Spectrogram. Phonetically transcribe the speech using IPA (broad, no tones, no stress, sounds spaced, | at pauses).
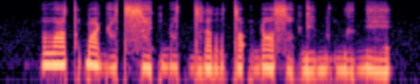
ðˤ e tˤ k͡p ɛ ɡ e̤ tˤ s ɛ̤ ʔ ɠ e̤ tˤ dˤ ə̤ ɾ e r tˤ ɛ ʔ ɠ e sˤ e̤ ʔ ɡ e̤ b ə̤ ɡ͡b ə̤ ɠ ɛ̤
